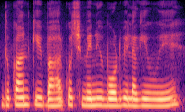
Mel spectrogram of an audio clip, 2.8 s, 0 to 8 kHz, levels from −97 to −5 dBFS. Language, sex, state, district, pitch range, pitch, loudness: Hindi, female, Arunachal Pradesh, Lower Dibang Valley, 180-200 Hz, 190 Hz, -16 LUFS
